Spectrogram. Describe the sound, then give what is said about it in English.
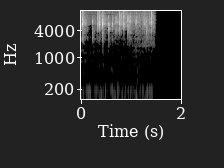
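Dice rattle and clatter for about a second and a half as they are rolled for an Investigate a Mystery move in a game, a dense run of quick clicks with a low rumble underneath, then stop abruptly into silence; the roll comes to 8 plus 2. “Why don't you roll me Investigate a Mystery?”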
